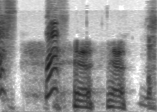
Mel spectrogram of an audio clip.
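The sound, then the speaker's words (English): A person imitates a dog barking: about five short, voiced woofs in quick succession, fairly loud, with no other talking. “So now I just bark with him.”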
